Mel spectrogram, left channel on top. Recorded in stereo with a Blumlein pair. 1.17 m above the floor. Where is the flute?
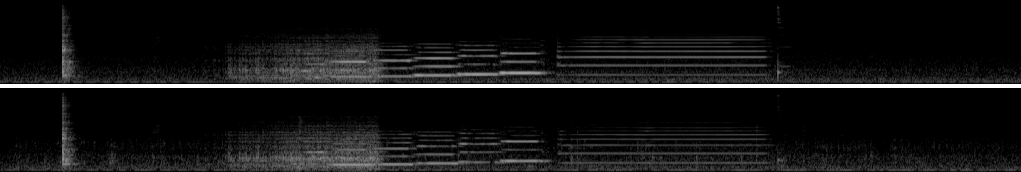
55° left, 5 m.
